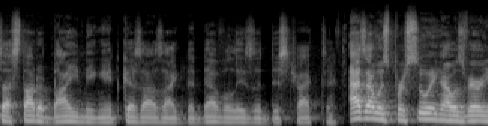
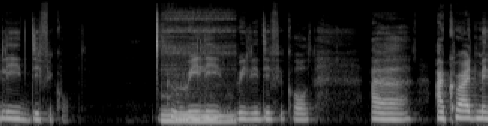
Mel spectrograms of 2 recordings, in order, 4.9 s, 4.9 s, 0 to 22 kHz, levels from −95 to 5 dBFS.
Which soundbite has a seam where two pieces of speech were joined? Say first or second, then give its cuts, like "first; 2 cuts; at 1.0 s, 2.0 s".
first; 1 cut; at 3.3 s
